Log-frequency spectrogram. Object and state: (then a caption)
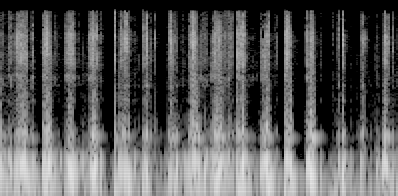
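Metal mesh microphone grille being scratched. Fingertips and short nails from both hands scratch fast across the bare metal mesh grille of a silver USB microphone with no windscreen. The result is a rapid, uneven run of scratchy strokes, each with a bright hiss over a heavy, boomy low thump.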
